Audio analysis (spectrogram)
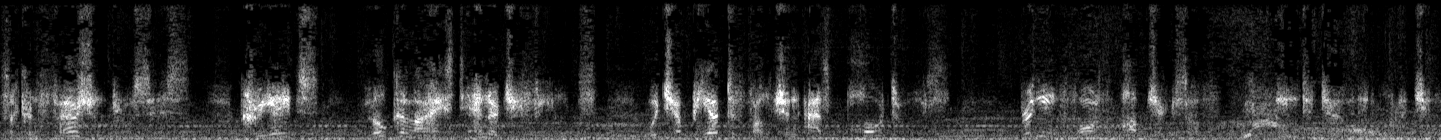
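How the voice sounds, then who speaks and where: An actor playing a grave, learned scientist recording formal, measured research logs for a video game, through an old radio filter. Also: male voice, high-pitched, very animated, creaky, heavily acted. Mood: fascinated, pondering. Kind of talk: scripted video game audio log narration. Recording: noisy old radio-style audio log.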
